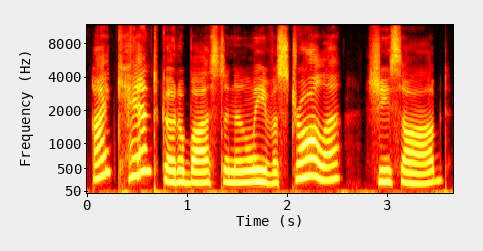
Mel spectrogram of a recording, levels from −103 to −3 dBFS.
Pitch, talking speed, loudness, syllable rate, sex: 265 Hz, 165 wpm, -15 LUFS, 4.6 syllables/s, female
